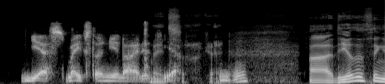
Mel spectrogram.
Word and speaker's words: Maidstone: So it's pronounced Maidston. Yes. Maidstone United. Maidstone.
